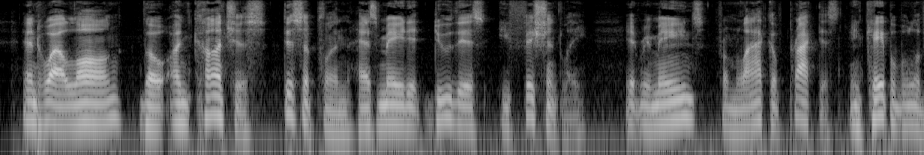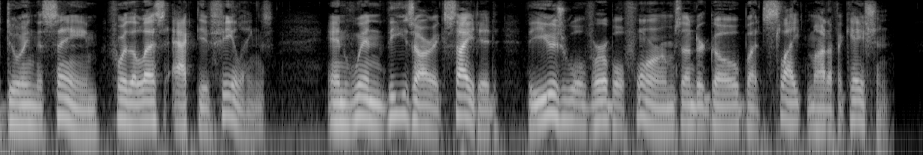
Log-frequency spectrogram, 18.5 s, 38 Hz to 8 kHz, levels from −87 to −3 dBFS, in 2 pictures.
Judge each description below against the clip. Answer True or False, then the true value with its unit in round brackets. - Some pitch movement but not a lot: True (3.9 semitones)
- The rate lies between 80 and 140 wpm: True (135 wpm)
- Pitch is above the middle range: False (110 Hz)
